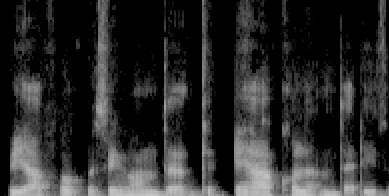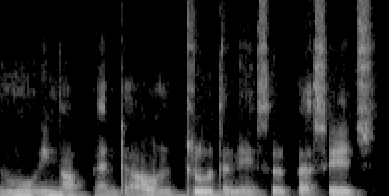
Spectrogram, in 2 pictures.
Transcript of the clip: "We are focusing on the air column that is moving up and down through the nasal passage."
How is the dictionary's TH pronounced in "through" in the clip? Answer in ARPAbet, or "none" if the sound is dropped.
T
